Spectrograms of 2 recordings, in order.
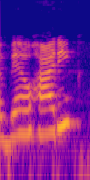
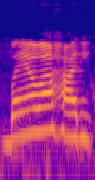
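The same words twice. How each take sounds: First: व्यवहारिक with a short a after vy; wrong short first vowel. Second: व्यावहारिक with a long vyaa; correct long first vowel. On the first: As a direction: say व्यवहारिक as "vyuh-va-haa-rik". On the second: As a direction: say व्यावहारिक as "vyaa-va-haa-rik". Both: Shown as a demonstration. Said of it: "आ की मात्रा".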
